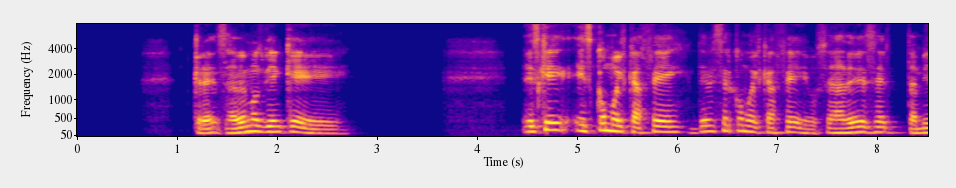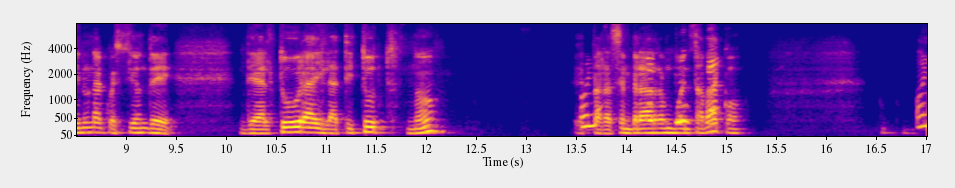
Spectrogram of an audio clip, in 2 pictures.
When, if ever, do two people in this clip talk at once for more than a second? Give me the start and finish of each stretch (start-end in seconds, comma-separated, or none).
13.5-14.9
